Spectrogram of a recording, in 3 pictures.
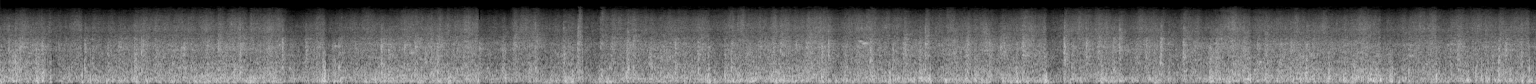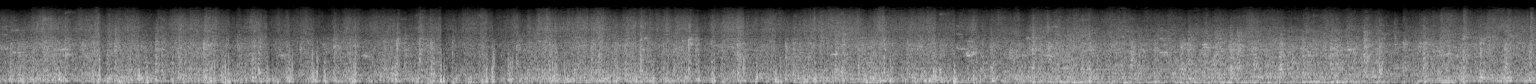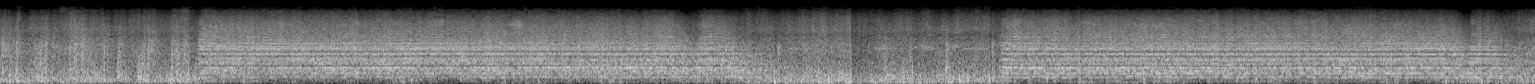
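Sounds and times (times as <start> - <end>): train wheels rumbling on rails: 0.0 - 46.0
locomotive horn: 32.7 - 38.5, 40.7 - 46.0.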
